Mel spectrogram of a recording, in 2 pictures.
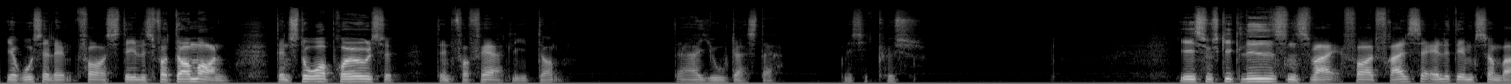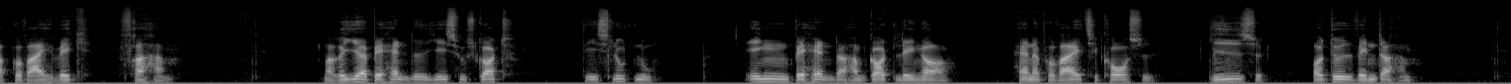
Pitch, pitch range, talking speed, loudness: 110 Hz, 105-120 Hz, 115 wpm, -25 LUFS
